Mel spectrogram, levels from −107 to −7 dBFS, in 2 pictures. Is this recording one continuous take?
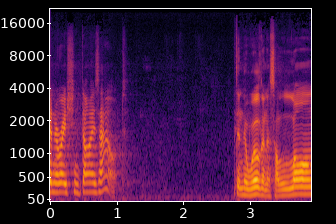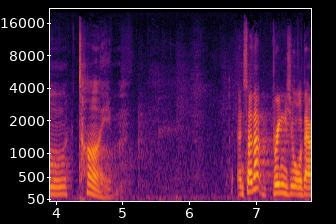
no; 2 cuts; at 2.8 s, 4.2 s

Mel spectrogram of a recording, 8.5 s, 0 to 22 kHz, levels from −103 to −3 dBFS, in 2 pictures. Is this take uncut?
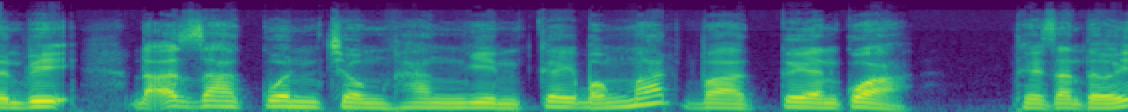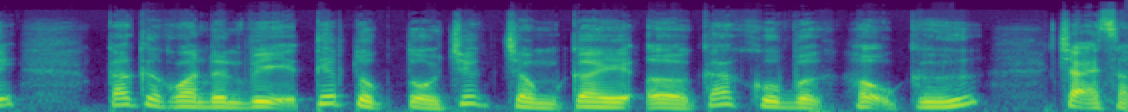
yes; 0 cuts

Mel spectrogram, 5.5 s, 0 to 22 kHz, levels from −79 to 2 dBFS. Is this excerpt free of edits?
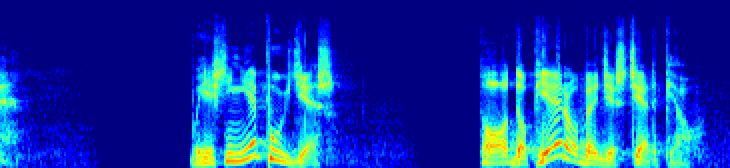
yes; 0 cuts

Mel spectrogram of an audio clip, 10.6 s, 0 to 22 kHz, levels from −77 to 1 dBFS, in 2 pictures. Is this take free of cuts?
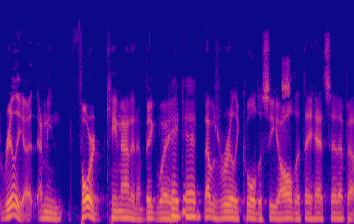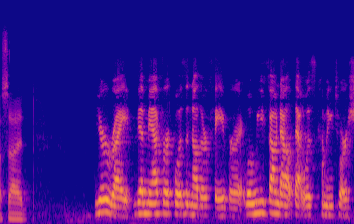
yes; 0 cuts

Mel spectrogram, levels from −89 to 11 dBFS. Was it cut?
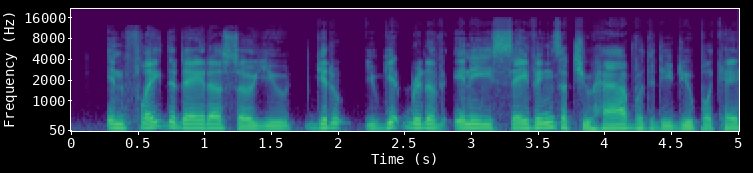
yes; 1 cut; at 2.1 s

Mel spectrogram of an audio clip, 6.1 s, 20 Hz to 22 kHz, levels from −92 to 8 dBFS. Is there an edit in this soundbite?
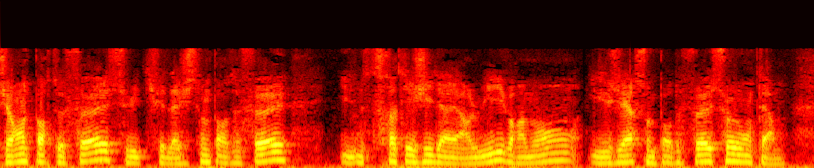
yes; 2 cuts; at 2.6 s, 4.4 s

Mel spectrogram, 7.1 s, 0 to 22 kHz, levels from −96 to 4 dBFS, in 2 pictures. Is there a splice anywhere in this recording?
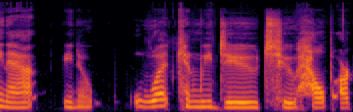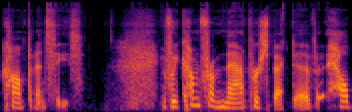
no; 0 cuts

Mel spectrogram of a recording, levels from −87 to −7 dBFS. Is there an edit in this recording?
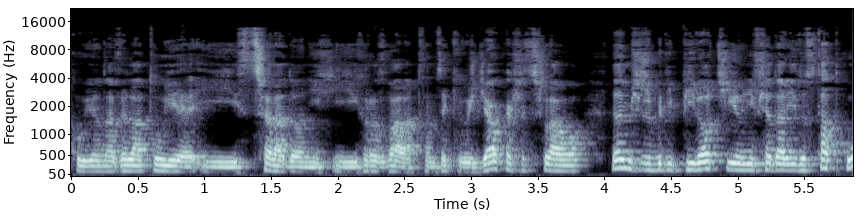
no; 0 cuts

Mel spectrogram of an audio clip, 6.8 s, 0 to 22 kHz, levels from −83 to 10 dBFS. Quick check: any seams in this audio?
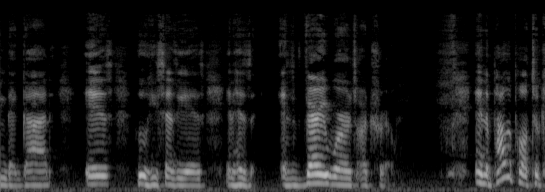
no; 0 cuts

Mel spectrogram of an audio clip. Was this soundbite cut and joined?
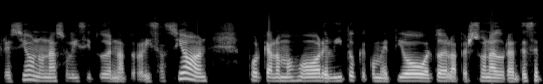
yes; 2 cuts; at 3.2 s, 4.3 s

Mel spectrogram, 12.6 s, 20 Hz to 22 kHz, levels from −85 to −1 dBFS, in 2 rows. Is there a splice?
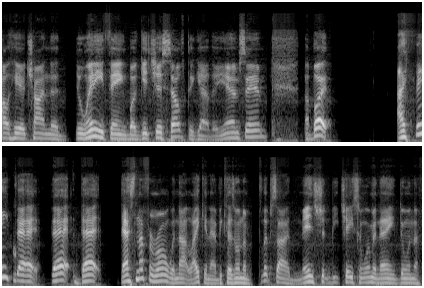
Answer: yes; 2 cuts; at 4.6 s, 6.9 s

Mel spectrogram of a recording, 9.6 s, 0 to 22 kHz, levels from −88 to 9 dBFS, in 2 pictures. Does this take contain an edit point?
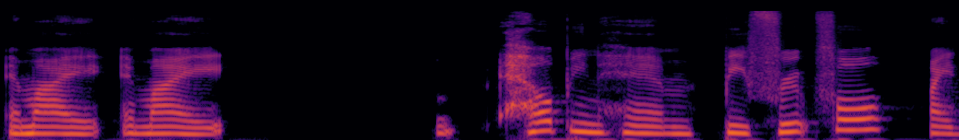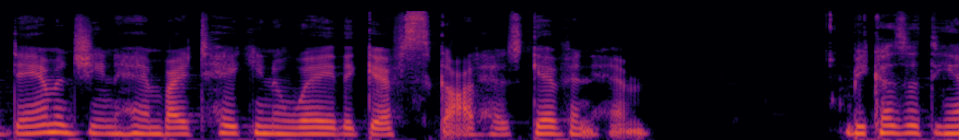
yes; 2 cuts; at 3.5 s, 4.7 s

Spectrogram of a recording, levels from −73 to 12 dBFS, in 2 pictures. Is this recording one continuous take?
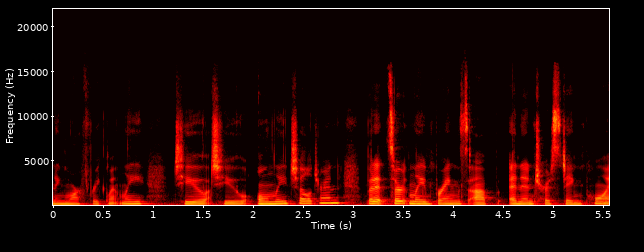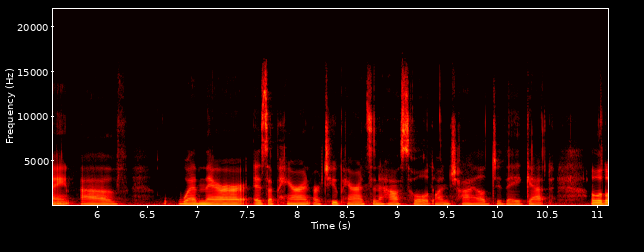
no; 2 cuts; at 1.6 s, 9.4 s

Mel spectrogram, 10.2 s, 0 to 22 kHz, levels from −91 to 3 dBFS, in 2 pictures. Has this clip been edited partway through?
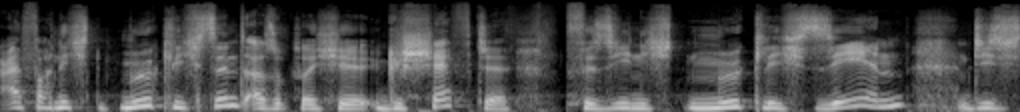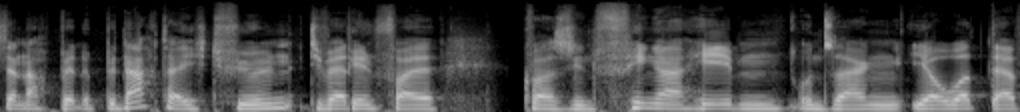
yes; 4 cuts; at 1.4 s, 2.8 s, 4.8 s, 6.8 s

